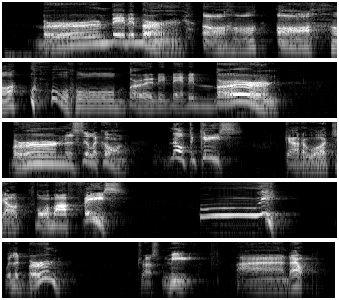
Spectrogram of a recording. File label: Gruff character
